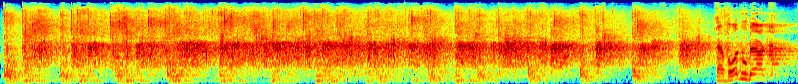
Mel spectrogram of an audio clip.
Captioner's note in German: Beifall SPD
